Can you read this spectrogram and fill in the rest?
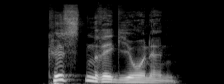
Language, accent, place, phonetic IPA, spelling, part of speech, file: German, Germany, Berlin, [ˈkʏstn̩ʁeˌɡi̯oːnən], Küstenregionen, noun, De-Küstenregionen.ogg
- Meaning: plural of Küstenregion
